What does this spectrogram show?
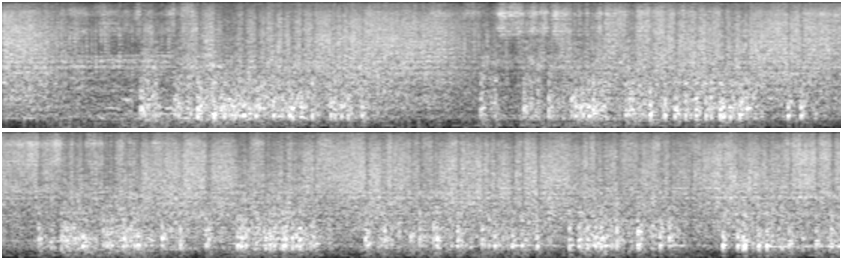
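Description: Aerial consumer fireworks going off in a rapid finale barrage: dense, continuous crackling and popping, with many bursts overlapping and no pause between them.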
